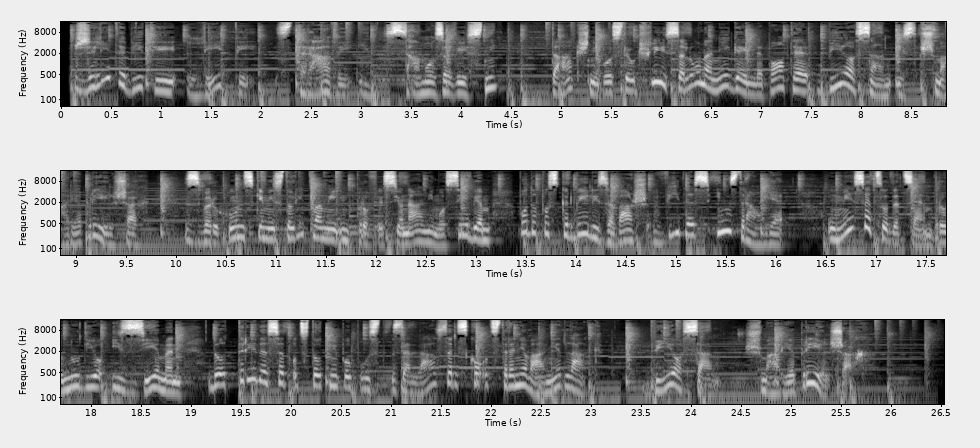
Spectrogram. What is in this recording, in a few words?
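Slovenian, female, commercial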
